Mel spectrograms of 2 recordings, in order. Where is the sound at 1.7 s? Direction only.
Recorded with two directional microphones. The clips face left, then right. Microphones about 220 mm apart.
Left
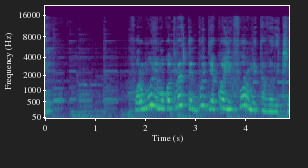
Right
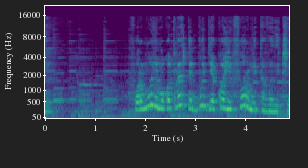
15° right (ahead or behind).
